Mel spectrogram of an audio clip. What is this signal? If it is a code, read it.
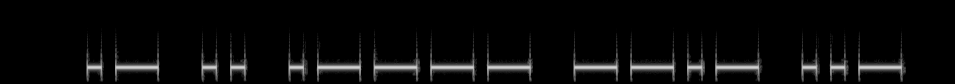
Morse code, heard as a keyed tone, about 8 wpm, 800 Hz. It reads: AI1QU
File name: LEZIONI / 4 Q1 8wpm 3035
